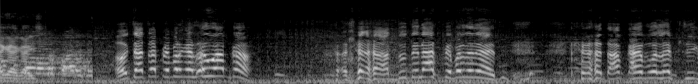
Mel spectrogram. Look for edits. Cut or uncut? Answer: cut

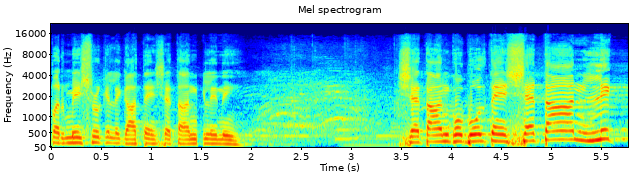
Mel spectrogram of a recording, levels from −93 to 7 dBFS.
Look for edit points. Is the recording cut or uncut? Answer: uncut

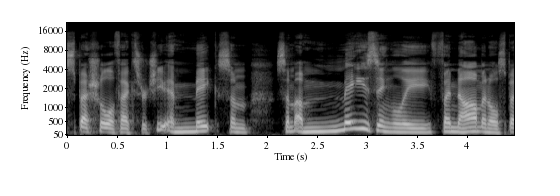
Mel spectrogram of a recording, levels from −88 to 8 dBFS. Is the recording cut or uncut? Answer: uncut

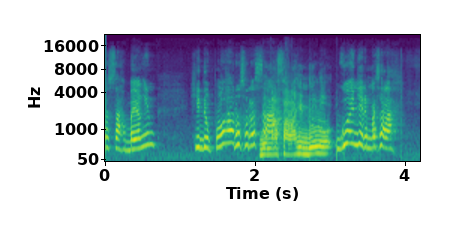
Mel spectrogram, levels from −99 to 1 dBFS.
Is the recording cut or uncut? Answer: cut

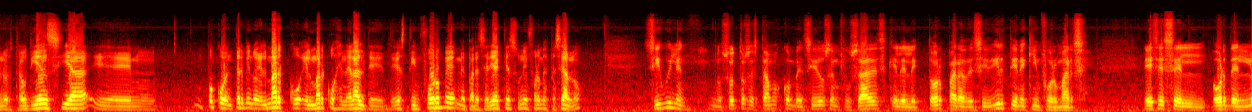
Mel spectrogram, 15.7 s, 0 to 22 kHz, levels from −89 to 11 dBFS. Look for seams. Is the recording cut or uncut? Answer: cut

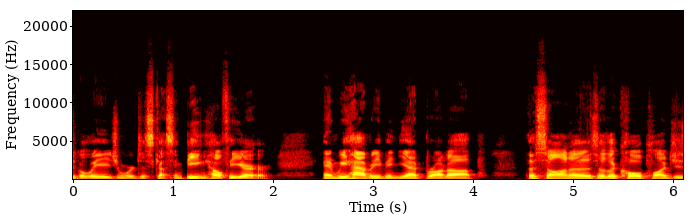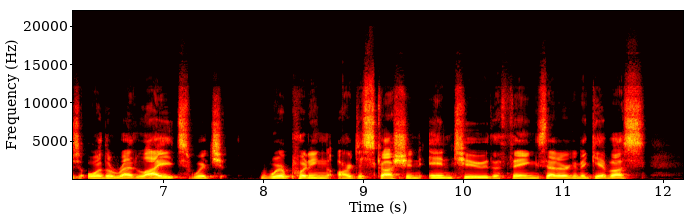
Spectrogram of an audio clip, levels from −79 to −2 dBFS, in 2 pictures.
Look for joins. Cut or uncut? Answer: cut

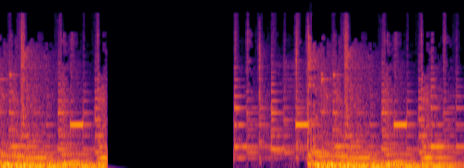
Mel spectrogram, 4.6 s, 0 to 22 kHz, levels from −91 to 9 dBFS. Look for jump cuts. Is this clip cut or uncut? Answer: uncut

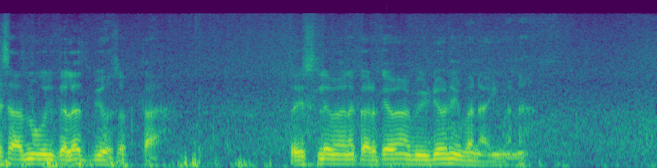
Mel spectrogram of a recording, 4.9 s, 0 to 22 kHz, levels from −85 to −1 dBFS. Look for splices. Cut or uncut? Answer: uncut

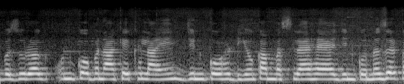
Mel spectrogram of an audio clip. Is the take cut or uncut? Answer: uncut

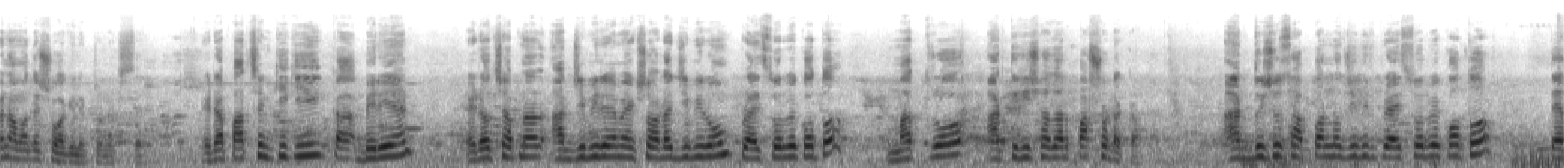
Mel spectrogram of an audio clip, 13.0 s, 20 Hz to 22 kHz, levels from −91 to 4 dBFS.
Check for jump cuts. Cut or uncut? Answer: uncut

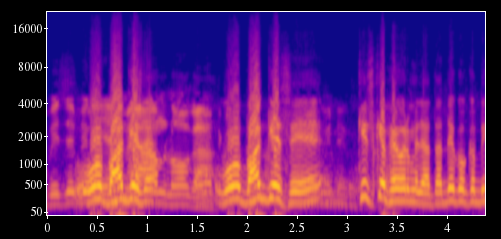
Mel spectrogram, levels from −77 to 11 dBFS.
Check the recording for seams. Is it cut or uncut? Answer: uncut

